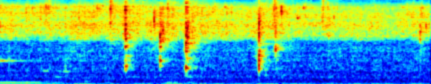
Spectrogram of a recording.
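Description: Oil sizzles softly and steadily as ingredients fry to a light brown, with a few sharp stirring clicks of a spoon against the pan, close and alone.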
